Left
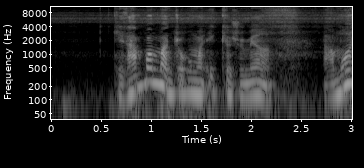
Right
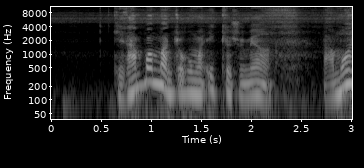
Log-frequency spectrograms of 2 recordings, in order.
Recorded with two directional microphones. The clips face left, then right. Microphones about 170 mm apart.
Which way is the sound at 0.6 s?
30° right (ahead or behind).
